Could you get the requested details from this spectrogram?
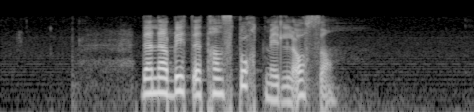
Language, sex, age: Norwegian, female, 43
